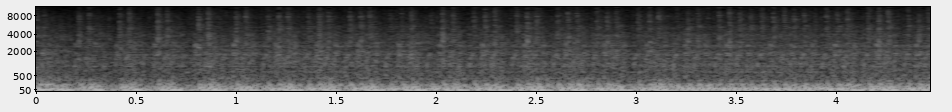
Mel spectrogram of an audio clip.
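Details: Polaris RZR 800 after rod bearing repair, first start after priming with coils unplugged: small petrol engine idles with a steady low chug and no bottom-end knocking.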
